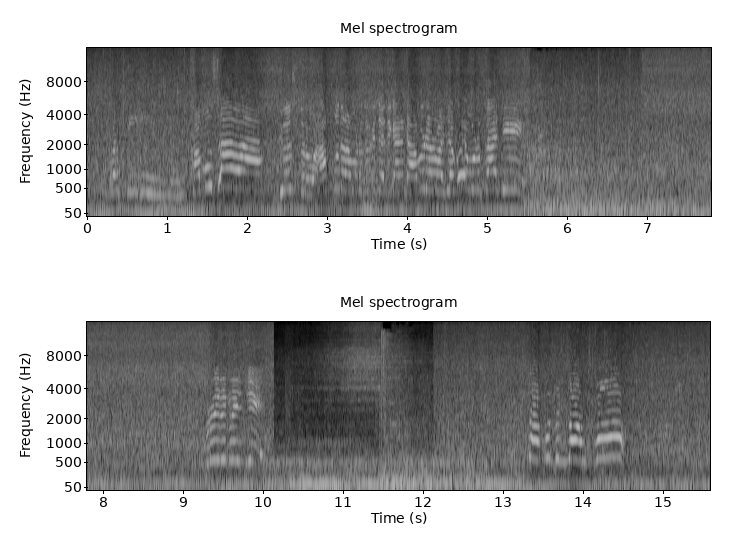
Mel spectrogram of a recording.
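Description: A child speaks in a high, animated voice, close by.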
